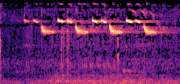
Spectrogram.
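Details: Grey bulbul singing: a high, clear whistle that slides down and levels off, preceded by short thin notes, repeated four times at an even pace over steady background hiss.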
